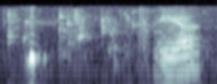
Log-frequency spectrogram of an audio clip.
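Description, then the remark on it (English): Water splashes and sloshes in a bathtub as someone takes a hot bath, with a fuller rush of running water near the end, while people talk over it. “I can hear the water dripping in the background.”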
